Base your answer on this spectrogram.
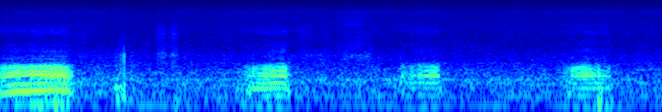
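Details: Yellow Lab puppy asleep and snoring, with low grating drawn-out breaths. The first is long and loud, then three shorter, softer snores follow at uneven gaps over a quiet room background.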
